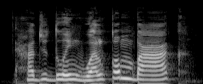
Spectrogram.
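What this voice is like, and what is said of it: Made-up foreign accent, Borat-like. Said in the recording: “What accent is that? ... It's just something I made up at the time. ... It sounds like Borat.”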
